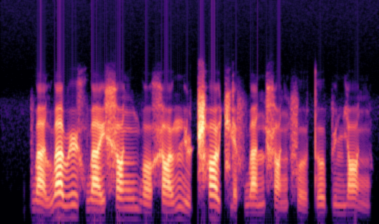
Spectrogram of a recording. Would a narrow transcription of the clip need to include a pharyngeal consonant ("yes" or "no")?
no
